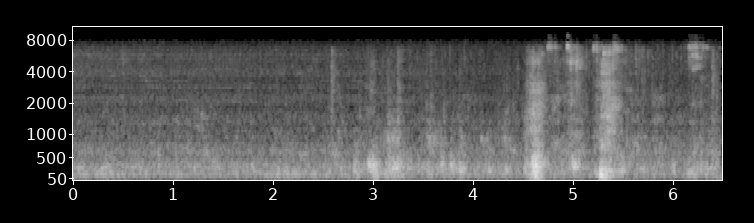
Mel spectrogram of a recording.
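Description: A dog barking several times in short, sharp calls, the loudest pair about two-thirds of the way through, over the low steady running of a car heard from inside its cabin.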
